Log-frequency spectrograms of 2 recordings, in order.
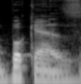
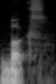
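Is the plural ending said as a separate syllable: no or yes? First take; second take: yes; no. First: The plural ending is a separate extra syllable. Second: The plural ending joins the word without a syllable. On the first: The speaker calls it wrong. "adding a syllable to the end of some plural forms" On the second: The speaker calls it right. "it's just one"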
